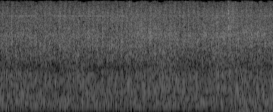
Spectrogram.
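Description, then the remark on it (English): A steady, loud roar of several of the EUP's helicopters passing overhead, a dense whirring engine and rotor drone that holds constant throughout with a deeper rumble swelling in near the end. No voices. “Several of the EUP's helicopters cut through the air, flanked by Twilight and Draco's changelings.”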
